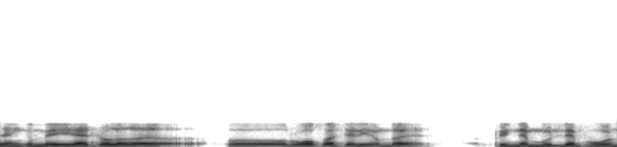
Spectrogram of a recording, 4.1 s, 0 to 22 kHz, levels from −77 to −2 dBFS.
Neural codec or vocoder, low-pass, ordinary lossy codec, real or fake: codec, 16 kHz in and 24 kHz out, 0.9 kbps, LongCat-Audio-Codec, four codebook decoder; 3.6 kHz; none; fake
